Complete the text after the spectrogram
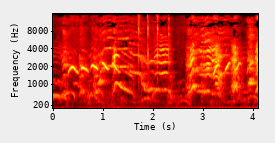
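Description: German Shepherd puppies whine and squeal in high, arching notes that overlap in quick succession.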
